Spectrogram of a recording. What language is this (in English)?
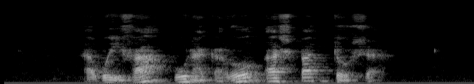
Catalan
